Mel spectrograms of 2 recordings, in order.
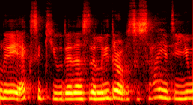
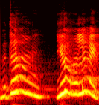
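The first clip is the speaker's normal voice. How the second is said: bright, cheery, high-pitched call; 7 semitones higher than usual. Voicing a girl who bounds up to greet the listener: cheery voice. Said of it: "a cheery voice rings out".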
